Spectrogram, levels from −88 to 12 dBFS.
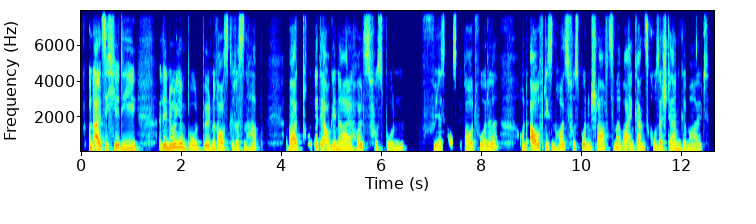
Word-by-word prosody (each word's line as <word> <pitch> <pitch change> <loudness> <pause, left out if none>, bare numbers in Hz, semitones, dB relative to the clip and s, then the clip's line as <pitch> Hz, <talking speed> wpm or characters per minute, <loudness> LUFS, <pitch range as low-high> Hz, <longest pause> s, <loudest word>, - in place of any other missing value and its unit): Und 195 - +2
als 180 0 +8
ich 205 -1 0
hier 210 +1 +3
die 190 0 -1 0.4
Linoleumbo 205 -2 +4
Böden 185 +2 0
rausgerissen 180 0 -1
habe, 235 +6 -5 0.4
war 190 -1 +3
drunter 225 +4 -5
der 205 -4 +2
Original 185 +1 0
Holzfußboden, 190 -2 -2 0.3
für 185 - -6
das 185 0 -2
Haus 170 0 -1
gebaut 175 +6 -4
wurde 210 +7 -1 0.4
und 195 -1 -5
auf 220 +3 +6
diesem 220 -3 -2
Holzfußboden 225 +1 0
im - - -3
Schlafzimmer 190 +2 -1
war 190 -1 +1
ein 185 - -3
ganz 195 +3 -1
großer 190 -1 -2
Stern 170 -2 -1
gemalt. 150 -3 -6
190 Hz, 145 wpm, -22 LUFS, 180-210 Hz, 0.4 s, als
